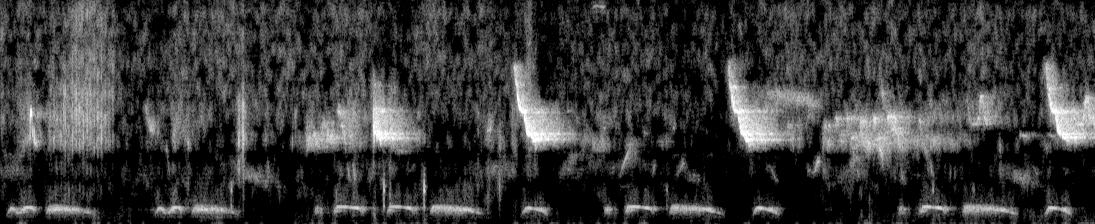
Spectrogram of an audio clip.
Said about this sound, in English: If you live in any urban or rural area across Hawaii, you likely have spotted doves living nearby and can hear their various types of coos throughout the day.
